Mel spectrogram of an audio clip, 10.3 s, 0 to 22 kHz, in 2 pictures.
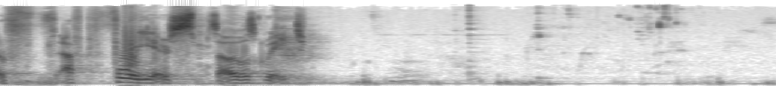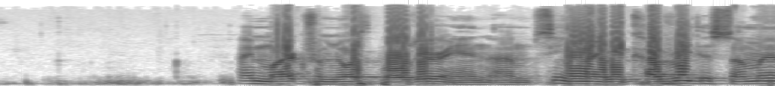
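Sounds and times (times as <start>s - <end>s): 
speech: 0.0s - 2.2s, 6.8s - 10.3s
steady low hum: 1.3s - 8.0s
water dripping and gurgling: 2.5s - 6.6s
waterfall water pouring and splashing into a container: 3.6s - 4.7s.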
